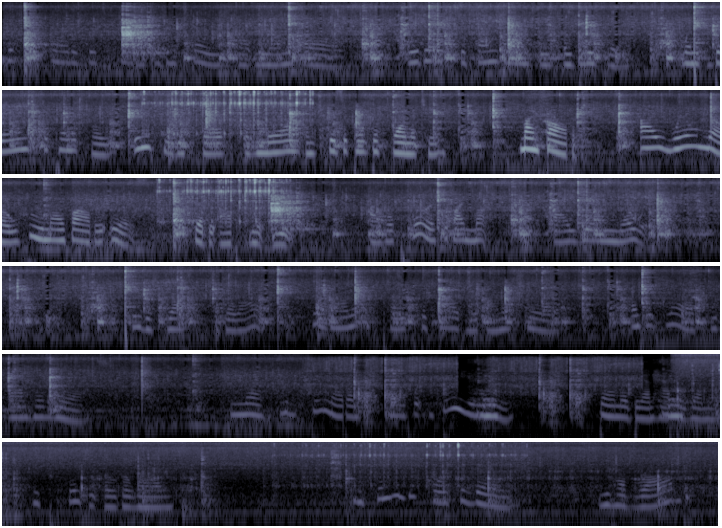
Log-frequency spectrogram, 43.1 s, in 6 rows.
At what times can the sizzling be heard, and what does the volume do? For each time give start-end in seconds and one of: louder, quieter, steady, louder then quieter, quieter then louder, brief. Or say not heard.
0.0-43.0 quieter.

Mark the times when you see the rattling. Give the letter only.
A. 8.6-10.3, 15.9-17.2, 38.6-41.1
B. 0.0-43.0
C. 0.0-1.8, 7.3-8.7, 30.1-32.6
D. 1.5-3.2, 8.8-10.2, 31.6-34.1
A.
